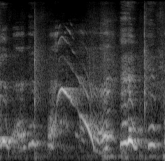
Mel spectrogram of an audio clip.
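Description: A toddler giggling and laughing, with a high squeal that falls in pitch about a second in.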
